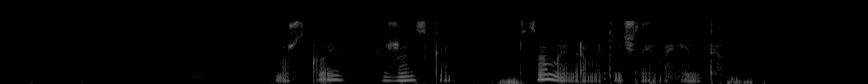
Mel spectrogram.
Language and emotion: Russian, sad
